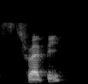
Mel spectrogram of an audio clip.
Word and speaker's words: Strapi: we pronounce it strappy. – Okay. – But yeah, if you want to pronounce it strappy, yeah, it's okay. It's strappy, and it comes from bootstrap your API.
